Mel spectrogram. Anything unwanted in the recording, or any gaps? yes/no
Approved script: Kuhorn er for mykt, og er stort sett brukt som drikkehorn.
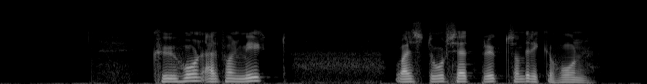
no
